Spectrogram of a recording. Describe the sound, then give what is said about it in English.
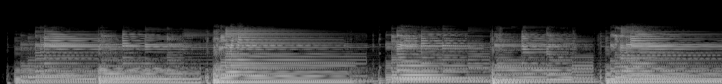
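An electric guitar, a Strat, on its bridge pickup with the Clarksdale pedal off, amp bass at 3 o'clock, mids near 2 to 3, treble and gain at about 9 o'clock, strumming about five sustained chords that ring out fully, bright with a slight amp grit, and no one talking. “So without the Clarksdale on, here's my bridge sound.”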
